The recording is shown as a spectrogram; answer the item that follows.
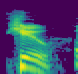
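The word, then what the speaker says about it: Huw: But the guy's name was Wu, is that right? – Hugh. – Okay, Hugh. – He's Welsh. That's why it's spelt funny.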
